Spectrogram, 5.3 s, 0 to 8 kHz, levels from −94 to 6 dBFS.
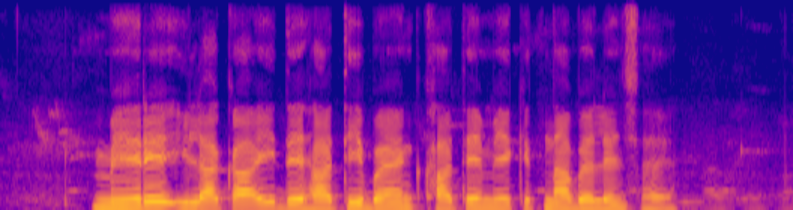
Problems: constant background noise, continuous background conversations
